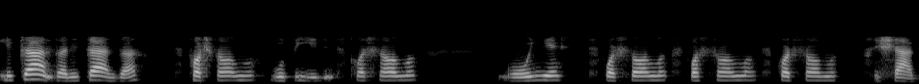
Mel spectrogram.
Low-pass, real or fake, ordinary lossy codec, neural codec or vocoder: 3.6 kHz; fake; none; codec, 16 kHz, 0.5 kbps, FunCodec, trained on LibriTTS, 25 frames a second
